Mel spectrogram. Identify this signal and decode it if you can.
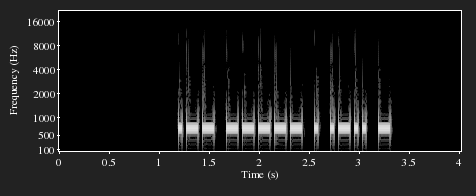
Morse code, heard as a keyed tone, about 30 wpm, 700 Hz. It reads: W0ELT
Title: USA Call Signs - 3x Character Spacing - 30wpm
